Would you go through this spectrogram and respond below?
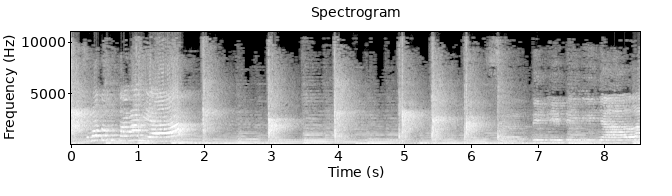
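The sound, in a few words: children clapping hands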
